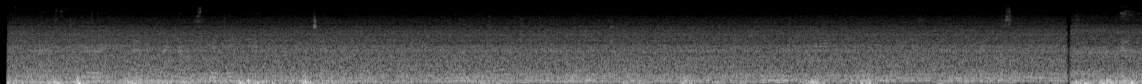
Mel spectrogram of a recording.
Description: what it sounds like to hear when you have hearing loss, and why it leads to hearing fatigue.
